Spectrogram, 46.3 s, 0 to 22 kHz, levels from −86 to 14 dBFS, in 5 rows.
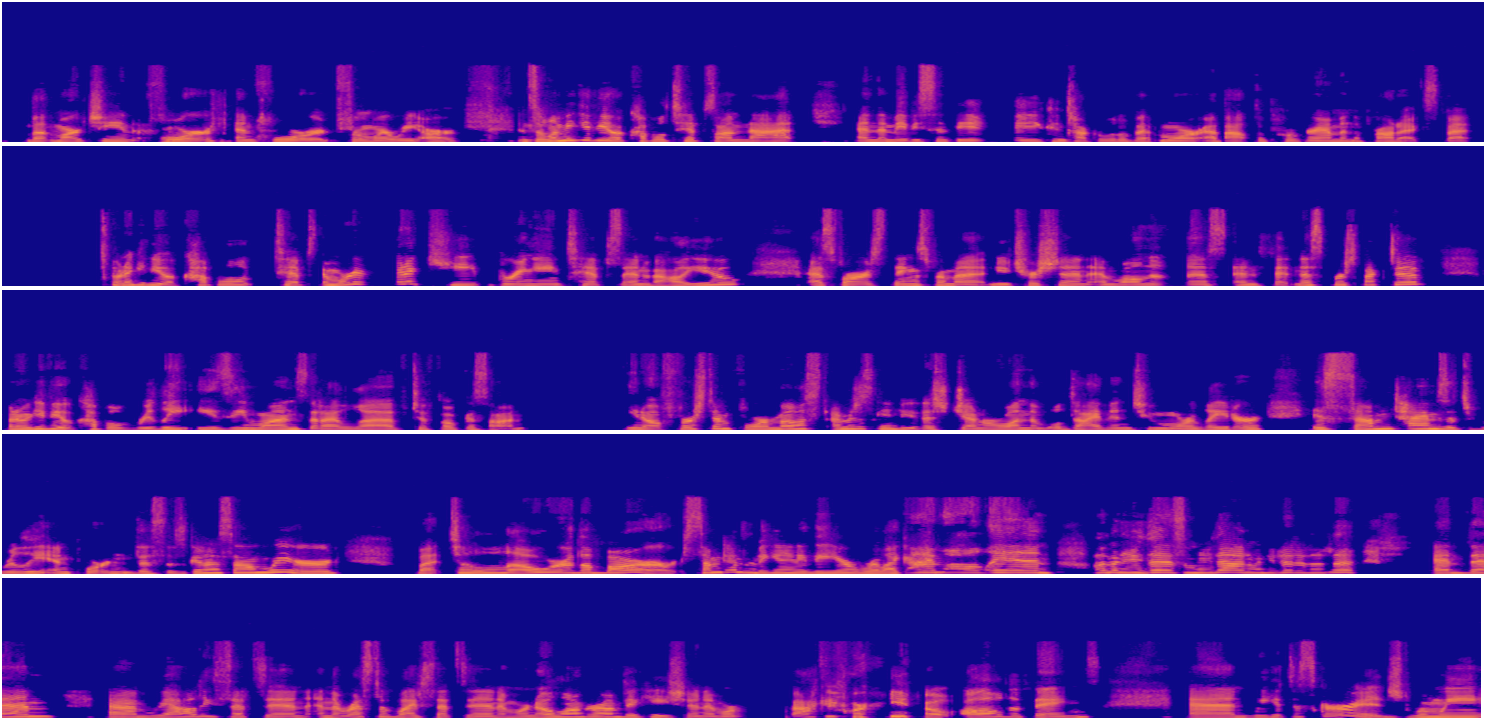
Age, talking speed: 30-49, 230 wpm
